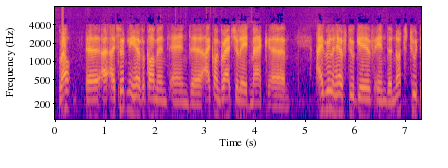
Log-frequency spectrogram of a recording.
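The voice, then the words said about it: German accent. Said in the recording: “my German accent comes through.”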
